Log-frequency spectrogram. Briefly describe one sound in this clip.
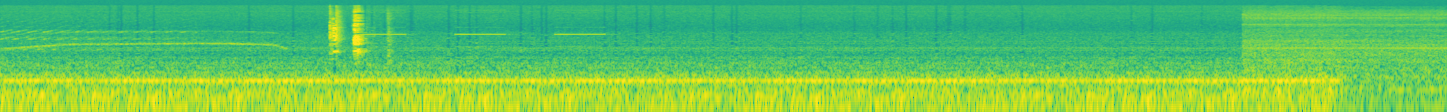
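A train's motor hums steadily inside the cab.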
